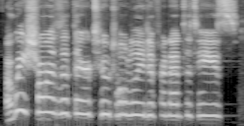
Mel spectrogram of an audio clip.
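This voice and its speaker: A woman's voice: extremely high pitch, fairly even intonation, fast. A woman improvising in online game roleplay as a sardonic, incredulous business owner. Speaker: role-player in a live-streamed online game. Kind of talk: improvised in-character conversation.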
